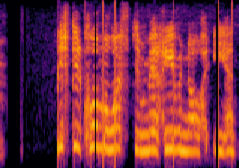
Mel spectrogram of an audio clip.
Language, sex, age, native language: Icelandic, male, 12, Icelandic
